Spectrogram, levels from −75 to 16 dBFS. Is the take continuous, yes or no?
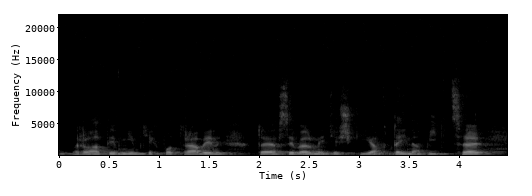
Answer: no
